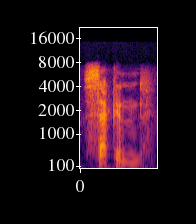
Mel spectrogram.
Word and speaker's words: second: I'll see here can't last word here is second instead of second with an own sound it's unde second second uh-huh give me a D at the end second second okay good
